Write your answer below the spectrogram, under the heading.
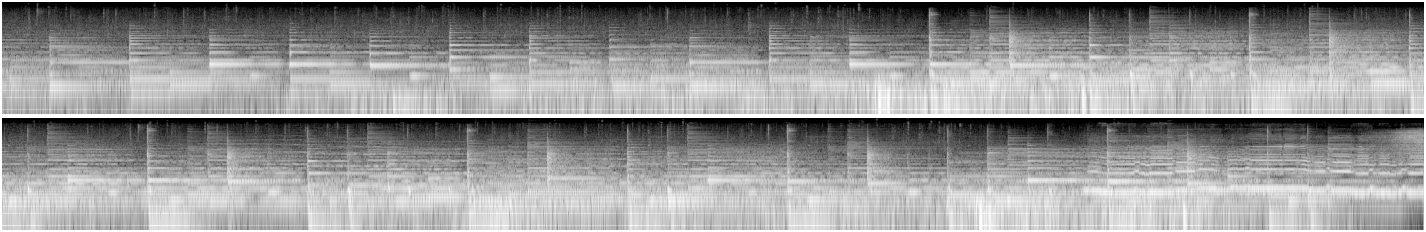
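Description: Steady rain patters on a surface beneath a full musical backing of sustained tones and soft beats. The rainfall stays continuous and moderately loud throughout, with no voices.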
